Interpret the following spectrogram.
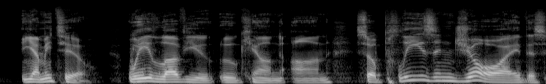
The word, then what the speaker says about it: Woo-Kyoung: spelling but W is silent so it's just ukong oh I like it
